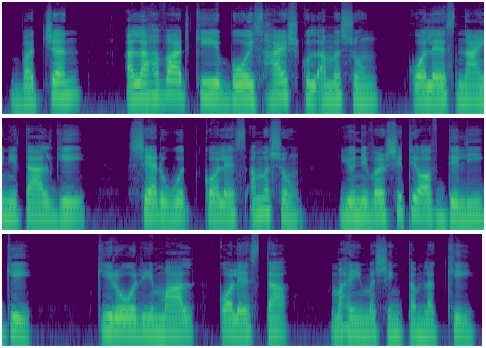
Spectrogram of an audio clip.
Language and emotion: Manipuri, neutral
